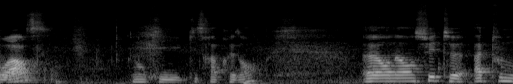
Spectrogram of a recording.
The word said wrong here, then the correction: Autumn: Reezer, donc je ne sais pas si je prononce correctement. – C'est Autumn.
